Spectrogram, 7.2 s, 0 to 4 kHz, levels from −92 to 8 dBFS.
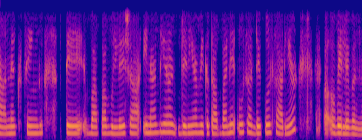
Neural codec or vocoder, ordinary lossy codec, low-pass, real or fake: codec, 16 kHz, 4.8 kbps, FACodec; none; 3.6 kHz; fake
